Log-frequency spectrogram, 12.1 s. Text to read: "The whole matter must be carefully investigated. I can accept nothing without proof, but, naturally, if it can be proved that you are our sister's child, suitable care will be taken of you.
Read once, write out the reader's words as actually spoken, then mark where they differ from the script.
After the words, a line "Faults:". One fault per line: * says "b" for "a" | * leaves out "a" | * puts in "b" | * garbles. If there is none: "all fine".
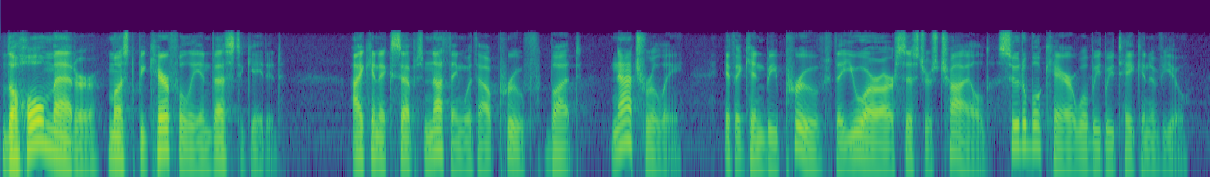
"The whole matter must be carefully investigated. I can accept nothing without proof, but, naturally, if it can be proved that you are our sister's child, suitable care will be be taken of you.
Faults:
* puts in "be"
